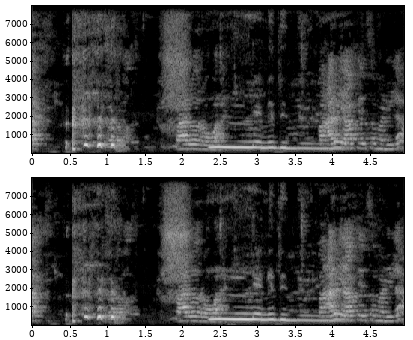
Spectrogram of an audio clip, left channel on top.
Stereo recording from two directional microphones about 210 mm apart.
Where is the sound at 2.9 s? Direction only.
15° right (ahead or behind).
